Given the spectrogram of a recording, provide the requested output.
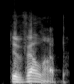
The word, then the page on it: develop: American English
